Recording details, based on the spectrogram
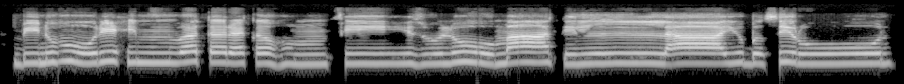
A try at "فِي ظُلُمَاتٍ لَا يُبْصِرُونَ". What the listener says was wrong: لام کھینچے گیا، لام متحرک ہے، متحرک کو کھینچتے نہیں، ذلو بول کے کھینچے گیا، اور تل نہیں پڑھتے اس کو، تلا یبصرون، تلا نہیں، لا یبصرون، الف مد ہے نا یہاں پہ.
